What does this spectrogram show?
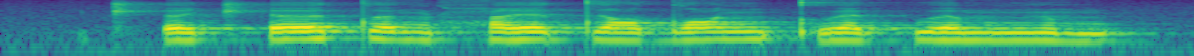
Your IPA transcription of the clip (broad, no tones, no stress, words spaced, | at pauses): t͡ʃʼɜt͡ʃʼɜtʌŋ ħɛtɛ dˤoŋkʷʼæ kʷɜmŋə̃m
